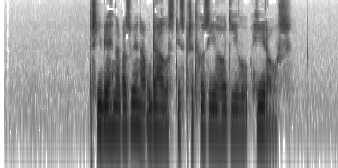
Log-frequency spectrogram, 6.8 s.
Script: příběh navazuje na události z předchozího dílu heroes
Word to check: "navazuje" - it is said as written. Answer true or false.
true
